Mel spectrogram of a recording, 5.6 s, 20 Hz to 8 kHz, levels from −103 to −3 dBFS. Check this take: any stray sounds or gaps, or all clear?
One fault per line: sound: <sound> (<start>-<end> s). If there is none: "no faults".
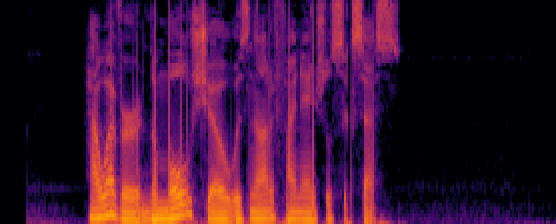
no faults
